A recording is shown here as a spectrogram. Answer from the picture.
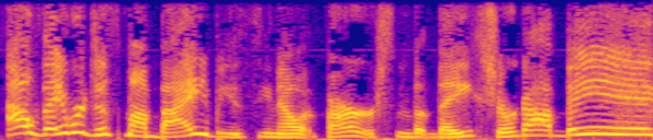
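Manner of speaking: lightly put-on Southern mama; sweet, clueless Southern lady; Southern accent. Tiger lady character.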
